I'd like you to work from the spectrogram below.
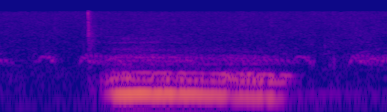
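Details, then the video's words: Giant male lion roaring as it walks past a vehicle: one deep, rumbling roar lasting about a second, rich in low harmonics, rising sharply then fading out, with quiet background before and after. "Giant male lion roaring past vehicle"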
